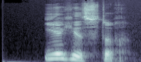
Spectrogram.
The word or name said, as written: eergisteren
